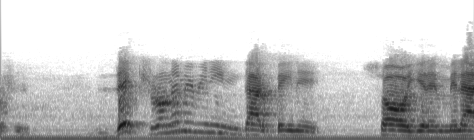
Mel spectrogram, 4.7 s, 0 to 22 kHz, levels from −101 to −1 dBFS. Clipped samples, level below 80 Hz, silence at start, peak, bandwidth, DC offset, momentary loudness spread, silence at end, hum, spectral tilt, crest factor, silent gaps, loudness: under 0.1%; -38 dBFS; 0 s; -2 dBFS; 6.8 kHz; under 0.1%; 24 LU; 0 s; none; -7.5 dB/octave; 20 dB; none; -21 LUFS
